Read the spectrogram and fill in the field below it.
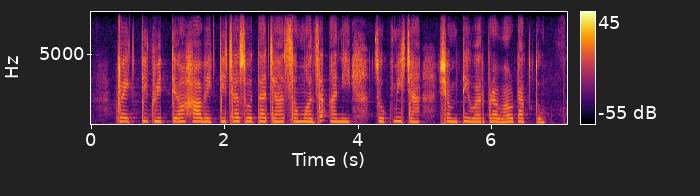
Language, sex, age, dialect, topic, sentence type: Marathi, female, 56-60, Northern Konkan, banking, statement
